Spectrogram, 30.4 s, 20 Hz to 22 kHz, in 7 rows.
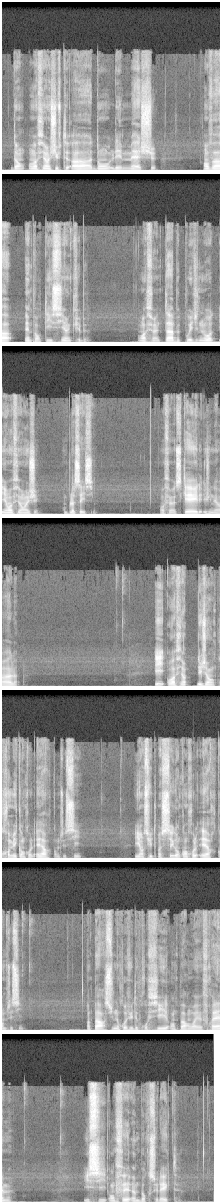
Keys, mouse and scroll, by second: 0.0-0.6 ctrl+scroll up 2, 0.6 shift+a, 6.8 Tab, 8.4 g, 10.7-11.1 shift+scroll down 5, 11.1-12.4 scroll up 8, 12.4 s, 16.6 ctrl+r, 19.3-20.6 middle drag, 20.6 ctrl+r, 22.1 click, 23.0 KP_3, 24.1 z, 24.7-25.9 ctrl+scroll down 3, 25.9 right click, 26.1 b, 28.0-29.5 drag, 29.5 a, 30.0 a.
